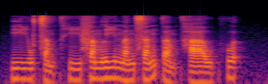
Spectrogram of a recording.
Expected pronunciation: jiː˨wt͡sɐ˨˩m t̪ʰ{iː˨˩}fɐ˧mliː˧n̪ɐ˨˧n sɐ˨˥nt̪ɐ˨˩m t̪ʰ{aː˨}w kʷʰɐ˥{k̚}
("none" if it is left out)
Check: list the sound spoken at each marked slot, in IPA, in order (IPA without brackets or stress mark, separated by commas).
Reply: iː˨, aː˨, k̚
